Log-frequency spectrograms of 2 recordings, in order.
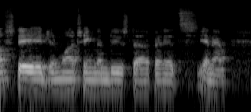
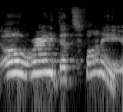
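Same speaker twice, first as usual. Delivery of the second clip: mock surprised realization; 6 dB louder than usual. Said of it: "and you're like".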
